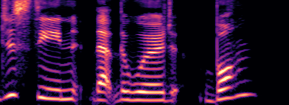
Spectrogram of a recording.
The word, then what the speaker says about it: bon: So, because the word bon in its muscular form ends in a consonant, you don't pronounce the m on the end. Bon.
